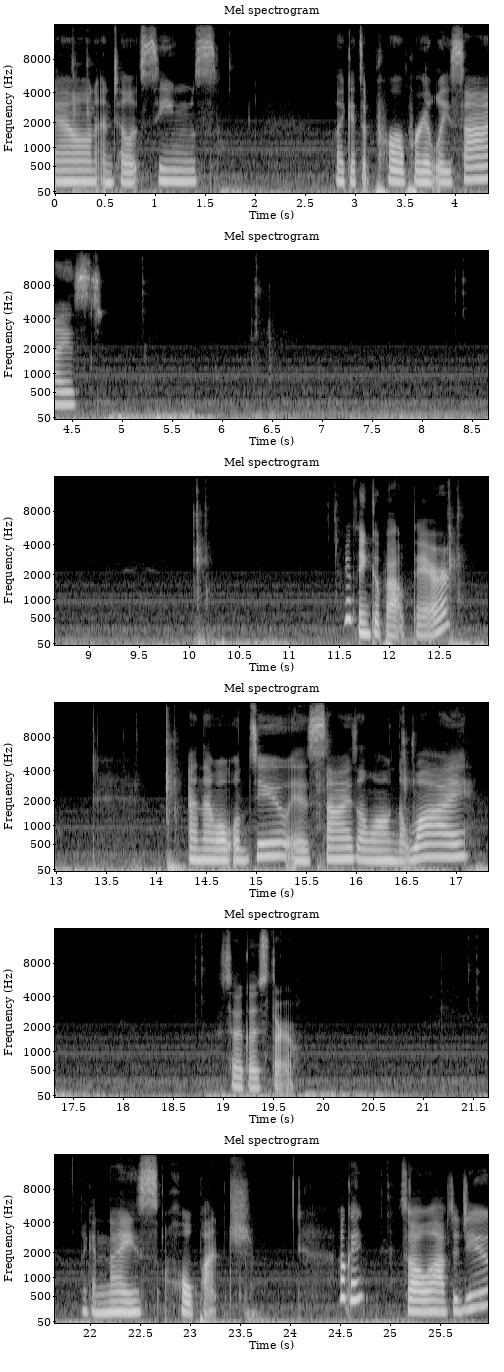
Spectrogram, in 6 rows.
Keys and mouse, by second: 0.2 z, 3.5 click, 8.4-10.1 drag, 10.1 s, 11.4-13.3 drag, 12.6 z, 14.1 KP_3, 15.6 s, 18.7-21.4 drag, 24.9-25.9 drag.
